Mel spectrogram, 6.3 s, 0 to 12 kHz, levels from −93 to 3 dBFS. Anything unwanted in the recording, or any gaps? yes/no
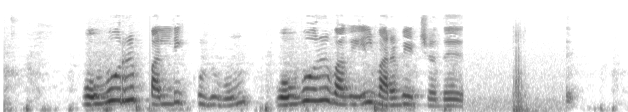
yes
